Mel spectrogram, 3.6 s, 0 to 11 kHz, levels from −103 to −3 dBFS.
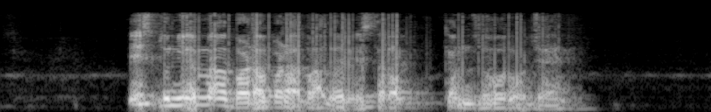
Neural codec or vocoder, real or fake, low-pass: codec, 16 kHz, 16 kbps, FreqCodec, larger model; fake; 7.2 kHz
